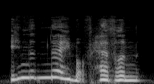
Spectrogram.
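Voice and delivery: high, wailing entreaty; frantic high-pitched begging; desperate plea. Acted. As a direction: implore in a very high woman's voice. Wife begs for her life.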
